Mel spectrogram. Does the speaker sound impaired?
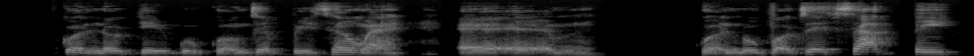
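Yes: cerebral palsy; present from birth, uneventful pregnancy, nurse induced a dose during delivery.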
